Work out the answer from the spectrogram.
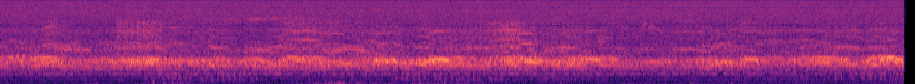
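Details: A large flock of common cranes flies over the marshes of Doñana National Park, where they will spend the night, calling constantly in a dense overlapping chorus of loud, trumpeting, rolling calls with a low rumble of wind beneath.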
